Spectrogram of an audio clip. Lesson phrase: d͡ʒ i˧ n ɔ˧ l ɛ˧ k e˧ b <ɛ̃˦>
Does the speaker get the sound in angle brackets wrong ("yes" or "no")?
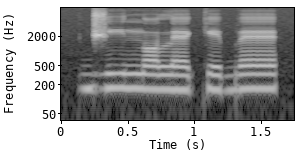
yes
